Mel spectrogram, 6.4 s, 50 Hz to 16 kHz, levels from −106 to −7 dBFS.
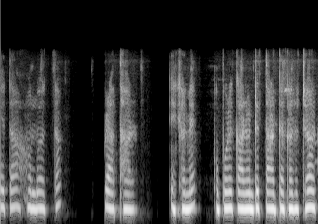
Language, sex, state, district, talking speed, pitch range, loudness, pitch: Bengali, female, West Bengal, Purulia, 130 wpm, 225-245 Hz, -22 LUFS, 230 Hz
